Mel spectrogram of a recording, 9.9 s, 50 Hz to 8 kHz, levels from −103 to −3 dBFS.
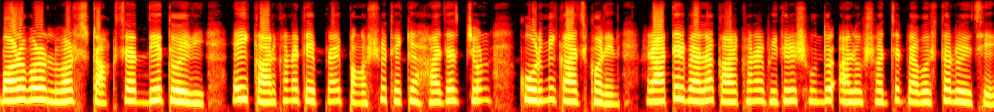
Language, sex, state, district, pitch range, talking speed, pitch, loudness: Bengali, female, Jharkhand, Jamtara, 245-270 Hz, 140 wpm, 255 Hz, -15 LUFS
